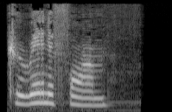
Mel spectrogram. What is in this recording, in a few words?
"cariniform", English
